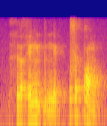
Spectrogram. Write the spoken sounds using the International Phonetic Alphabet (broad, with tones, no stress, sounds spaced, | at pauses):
h ɨ˨˩ ə̯ h e˧ ŋ ə̰˧˨ m ɓ ɨ̰˧˨ ŋ e˨˩ t̚ | z ə˦˥ p̚ ɣ ɔ˨˩ m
